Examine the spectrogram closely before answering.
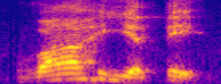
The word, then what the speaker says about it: वाह्यते: वाह्य, हाँ वो वाह्यते उसमें वाह्यते, या है तो वाह्यते। यते, और वाह्यते ऐसा उच्चारण बनेगा उसका, ये ठीक है, लेकिन जी उच्चारण हमें भैया।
